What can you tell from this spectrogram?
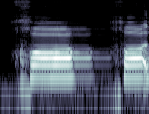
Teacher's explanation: اور خا میں جو ہے اس کی ساؤنڈ تھوڑی سی اوپر کی جانب سے آ رہی ہے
